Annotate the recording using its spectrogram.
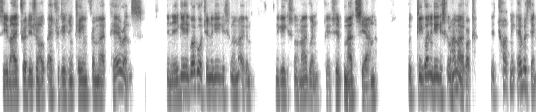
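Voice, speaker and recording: Dry and close with no echo, a man speaks at medium pitch and a fairly quick pace with ordinary pitch variation. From northern Saskatchewan, Cree community. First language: Cree. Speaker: author and Cree language teacher. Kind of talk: book launch talk.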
